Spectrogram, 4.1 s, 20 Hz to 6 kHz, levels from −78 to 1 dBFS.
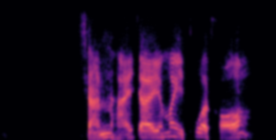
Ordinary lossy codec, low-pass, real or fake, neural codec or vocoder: Opus, 24 kbps; 5.4 kHz; fake; codec, 44.1 kHz, 7.8 kbps, Pupu-Codec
